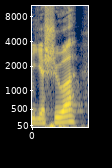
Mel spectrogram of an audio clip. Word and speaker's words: Yeshua: Jesus, or the Hebrew pronunciation Yeshua, means the Lord saves.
